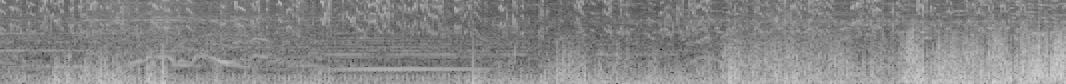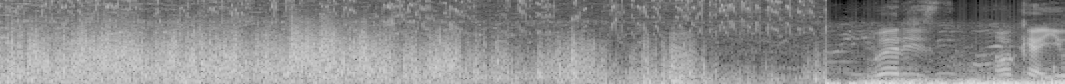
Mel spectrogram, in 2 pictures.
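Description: Fast-forwarded street recording: talking voices and street noise sped up into a high-pitched, squeaky jumble. It grows louder and denser about halfway through.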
